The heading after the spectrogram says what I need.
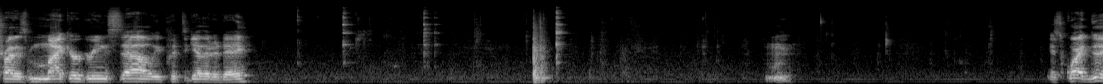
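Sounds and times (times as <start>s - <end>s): fork clinking against glass bowl: 3.4s - 3.6s, 4.2s - 4.5s.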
